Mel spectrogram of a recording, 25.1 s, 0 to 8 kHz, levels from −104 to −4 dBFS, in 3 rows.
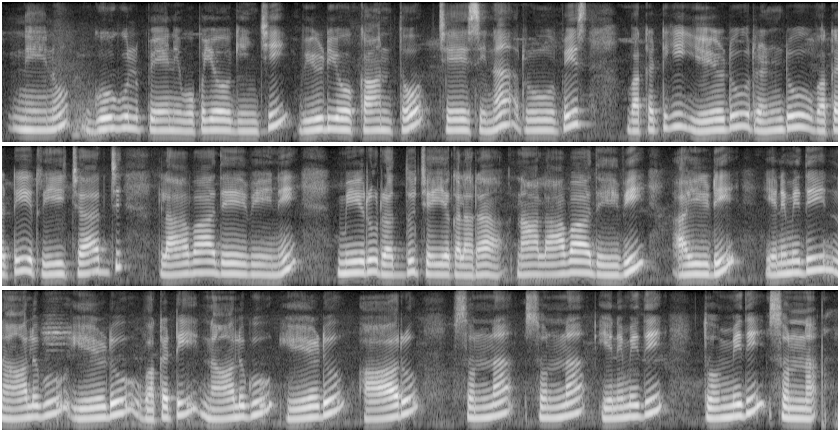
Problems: none marked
